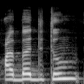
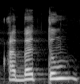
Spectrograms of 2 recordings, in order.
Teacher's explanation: اس میں اب دال ساکن ہے، با متحرک ہے اور تا مشدد ہے، تو ہم اس میں سے دال کو چھوڑیں گے. ہم اس کو عبدتم نہیں پڑھیں گے بلکہ عبدتم پڑھیں گے.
